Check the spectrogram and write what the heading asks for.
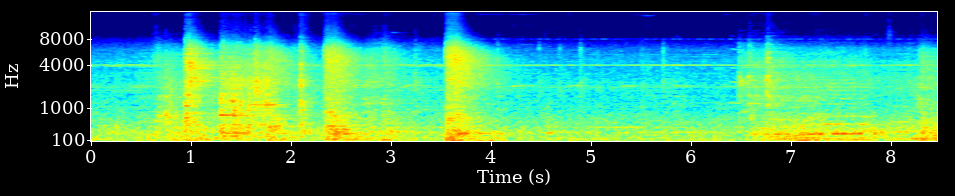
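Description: Metal-working factory noise: several heavy thumps and clanks in the first half, the loudest about three and a half seconds in. From about six and a half seconds on, the sheet-metal roll forming line runs with a steady mechanical noise.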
